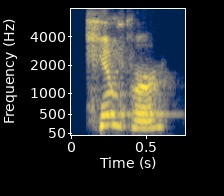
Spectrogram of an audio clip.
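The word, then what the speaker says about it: Kuemper: I mean, Darcy Kemper, as he graciously let me know on the forums last week, is how you pronounce his name.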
